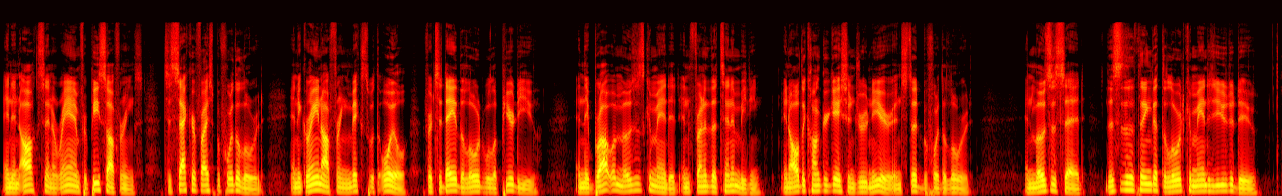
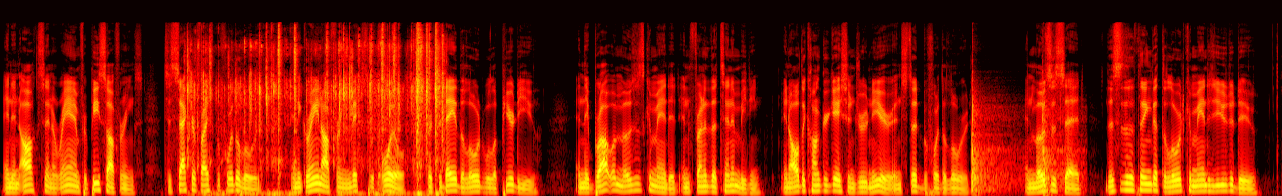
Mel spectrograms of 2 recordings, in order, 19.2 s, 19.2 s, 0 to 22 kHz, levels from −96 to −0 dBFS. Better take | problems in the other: first | keyboard typing; loud; from 3 to 6.5 s; peak 5 dB above the speech // door banging; noticeable; from 15 to 16 s; peak 5 dB below the speech

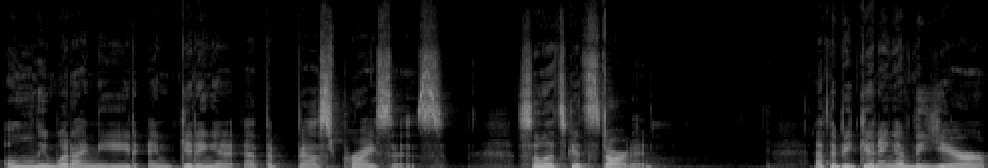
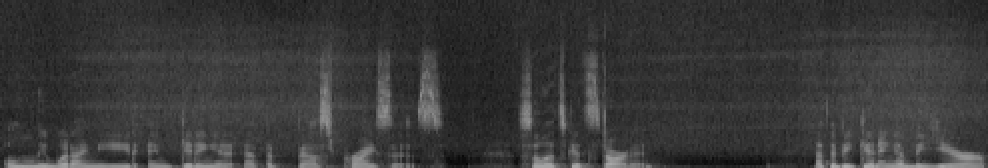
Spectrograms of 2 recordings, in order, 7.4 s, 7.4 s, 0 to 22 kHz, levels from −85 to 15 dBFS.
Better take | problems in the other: first | hiss; noticeable; throughout; 15 dB below the speech

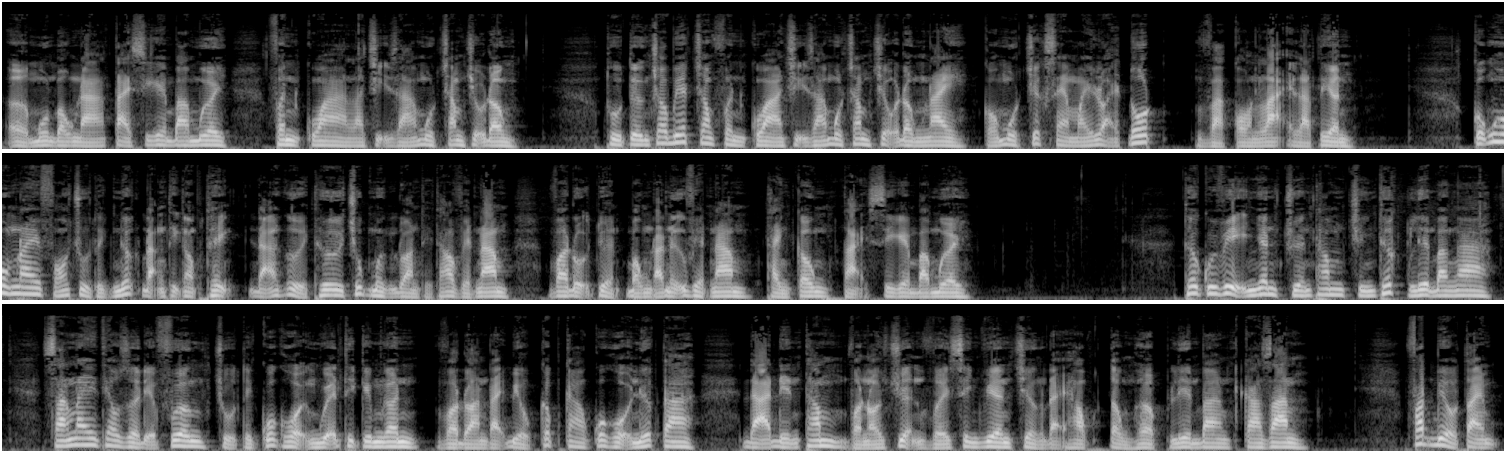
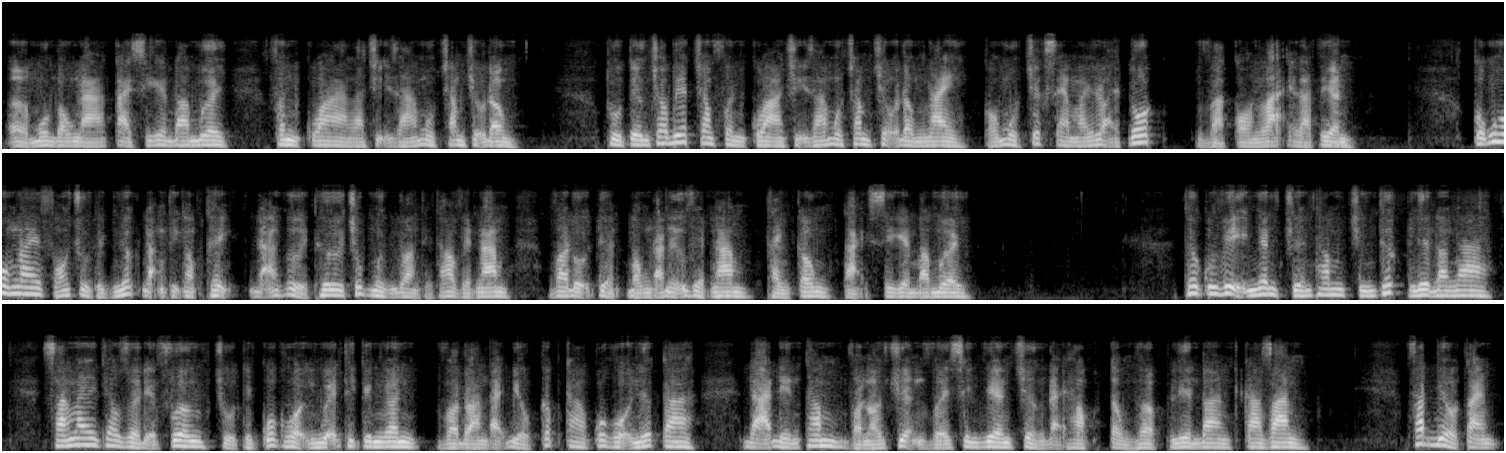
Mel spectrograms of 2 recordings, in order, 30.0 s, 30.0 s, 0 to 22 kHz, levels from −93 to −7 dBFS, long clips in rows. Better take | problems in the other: first | garbled, watery; badly; nothing above 7.5 kHz

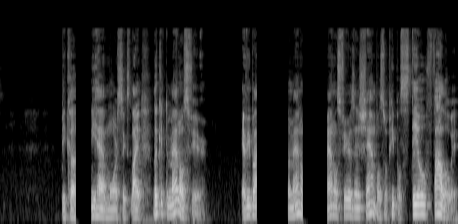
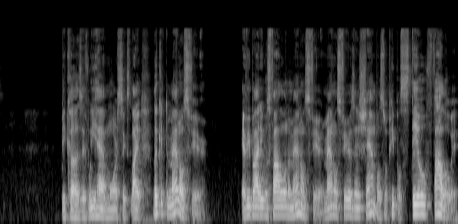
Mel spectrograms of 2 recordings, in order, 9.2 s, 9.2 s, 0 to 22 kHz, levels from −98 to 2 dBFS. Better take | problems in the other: second | audio cutting out; at 1.5 s, at 5 s for 0.5 s and at 6 s

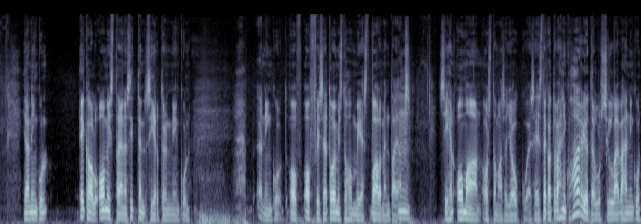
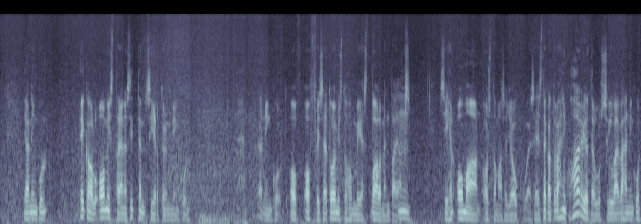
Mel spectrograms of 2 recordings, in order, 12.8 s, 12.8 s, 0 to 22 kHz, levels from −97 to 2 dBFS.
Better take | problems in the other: first | hiss; noticeable; throughout; 15 dB below the speech

